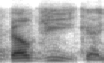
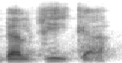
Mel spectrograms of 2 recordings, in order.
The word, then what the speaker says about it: بلجيكا: Bel is what? It's the bell with the fat and the sukoon on the lamb. So bel, G cat, gene on the kesser on the gene.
